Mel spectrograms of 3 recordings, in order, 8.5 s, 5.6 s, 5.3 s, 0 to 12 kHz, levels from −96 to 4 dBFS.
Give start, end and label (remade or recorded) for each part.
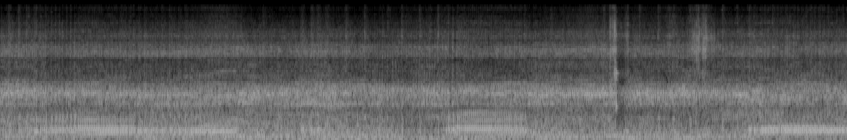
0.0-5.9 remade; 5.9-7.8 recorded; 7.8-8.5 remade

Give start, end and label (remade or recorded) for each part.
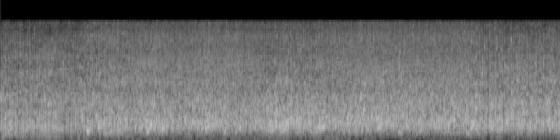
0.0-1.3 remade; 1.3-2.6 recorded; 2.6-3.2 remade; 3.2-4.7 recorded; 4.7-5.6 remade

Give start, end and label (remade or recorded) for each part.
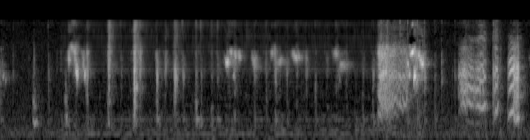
0.0-0.6 recorded; 0.6-3.8 remade; 3.8-5.3 recorded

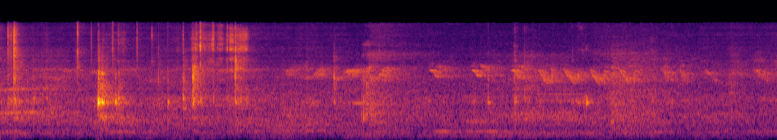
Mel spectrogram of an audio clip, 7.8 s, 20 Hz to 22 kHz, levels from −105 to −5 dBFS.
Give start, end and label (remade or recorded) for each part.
0.0-3.5 remade; 3.5-7.0 recorded; 7.0-7.8 remade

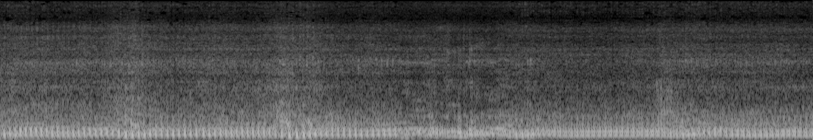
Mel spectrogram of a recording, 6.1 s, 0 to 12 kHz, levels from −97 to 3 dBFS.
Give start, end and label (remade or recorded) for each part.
0.0-3.0 recorded; 3.0-3.8 remade; 3.8-6.1 recorded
